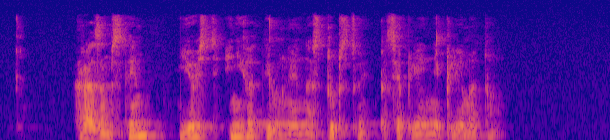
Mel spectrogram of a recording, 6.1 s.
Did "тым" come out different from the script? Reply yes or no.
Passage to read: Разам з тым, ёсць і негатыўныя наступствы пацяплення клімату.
no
